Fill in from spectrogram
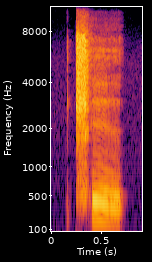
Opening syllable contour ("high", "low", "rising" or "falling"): falling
